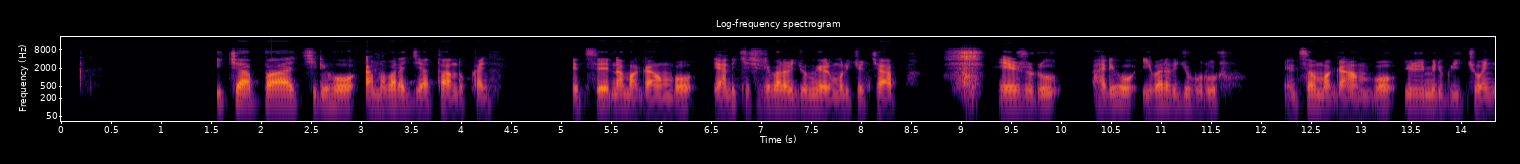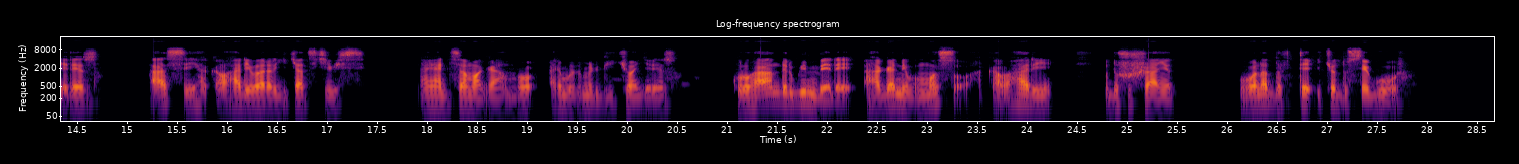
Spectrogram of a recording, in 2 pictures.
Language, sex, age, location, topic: Kinyarwanda, male, 18-24, Huye, health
